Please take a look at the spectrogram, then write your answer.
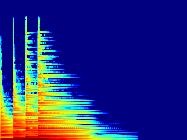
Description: Em chord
